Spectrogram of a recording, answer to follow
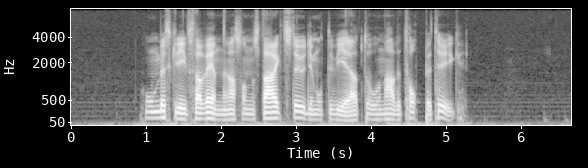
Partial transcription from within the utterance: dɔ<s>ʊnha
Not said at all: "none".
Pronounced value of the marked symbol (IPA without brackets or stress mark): h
